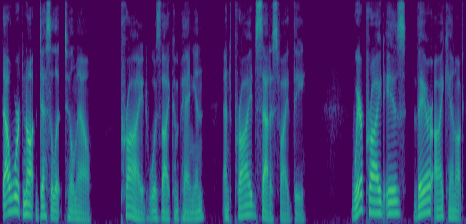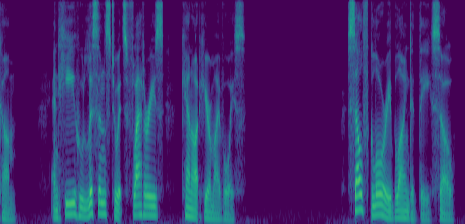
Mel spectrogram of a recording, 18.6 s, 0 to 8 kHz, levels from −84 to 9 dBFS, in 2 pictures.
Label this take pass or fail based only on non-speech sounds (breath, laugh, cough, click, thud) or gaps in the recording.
pass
